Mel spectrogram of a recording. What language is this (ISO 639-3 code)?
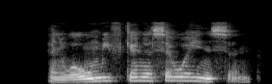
kab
